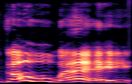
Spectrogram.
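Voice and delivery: long, loud, high wail of a heartbroken werewolf; blubbering cry. A narrator's reading. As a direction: wail it slowly, drawing out each word. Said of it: "it cried again".

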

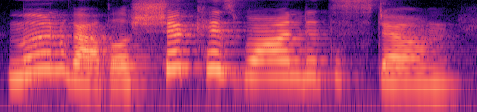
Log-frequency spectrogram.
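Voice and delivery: ordinary delivery, nothing marked

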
